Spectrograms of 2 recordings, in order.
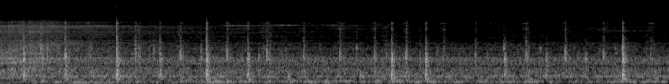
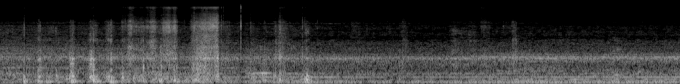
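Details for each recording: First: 2005 Ford Expedition V8 idling: uneven sharp ticks and pops, misfire; fixed by replacing four ignition coils and cleaning spark plugs. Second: 2005 Ford Expedition V8 after replacing 4 ignition coils and cleaning the spark plugs to cure a misfire: after a few seconds of handling clatter, it settles into a smooth, even idle with no stumble or miss.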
